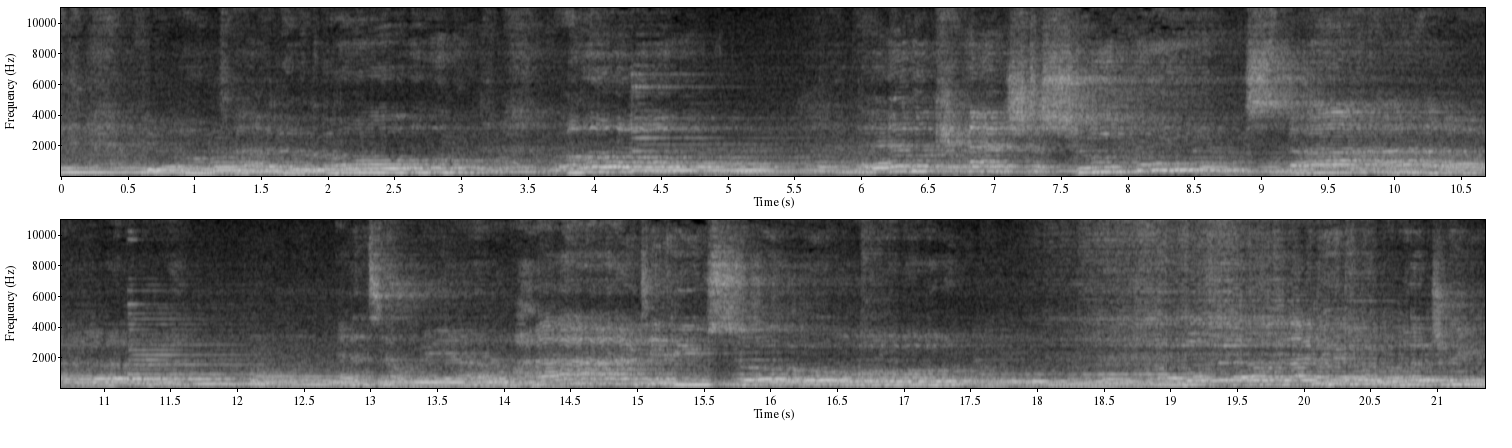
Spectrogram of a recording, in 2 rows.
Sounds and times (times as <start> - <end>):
Music: 0.0 - 21.3.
